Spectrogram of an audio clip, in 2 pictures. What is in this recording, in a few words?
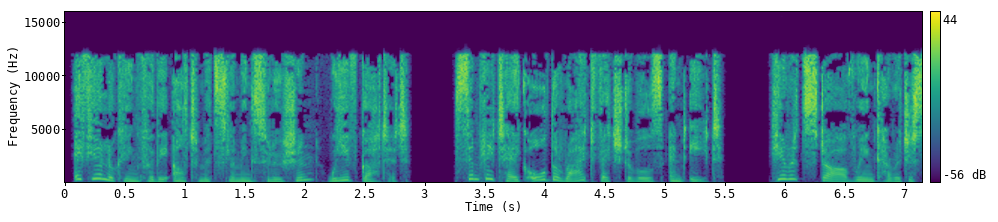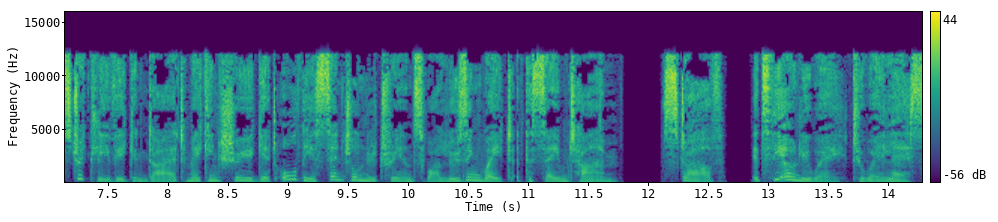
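English Softsell South African Neutral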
